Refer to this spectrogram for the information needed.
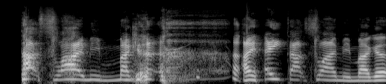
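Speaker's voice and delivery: shrill, very high, full-lung top-of-lungs yell. Retelling the scene where Bill shouts once the policeman leaves: imitating Bill shouting at top of lungs. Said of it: "Bill shouts at the top of his lungs".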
